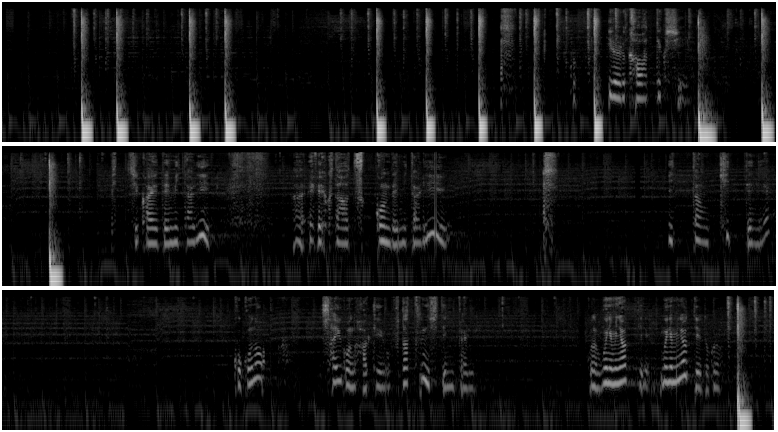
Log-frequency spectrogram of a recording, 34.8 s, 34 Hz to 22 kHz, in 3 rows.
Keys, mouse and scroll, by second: 1.0-3.2 typing, 2.2 click, 3.4 click, 4.5 click, 5.0-9.1 typing, 7.3 click, 9.7-12.2 drag, 10.3-12.5 typing, 13.0 click, 20.2 shift+click, 22.6 click, 23.6 click, 25.2 click, 26.8 click, 28.6 click, 30.9 click, 34.0-34.8 typing.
